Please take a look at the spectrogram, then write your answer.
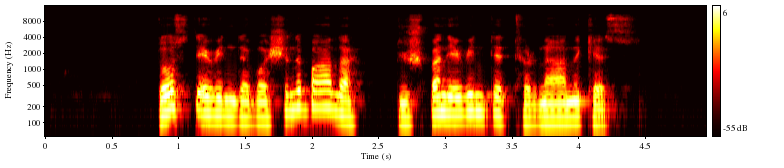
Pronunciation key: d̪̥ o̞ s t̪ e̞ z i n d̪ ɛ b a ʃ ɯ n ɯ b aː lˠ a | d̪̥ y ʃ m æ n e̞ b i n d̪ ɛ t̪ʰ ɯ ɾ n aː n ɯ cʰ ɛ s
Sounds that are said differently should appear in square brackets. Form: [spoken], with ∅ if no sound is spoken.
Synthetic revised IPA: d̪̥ o̞ s t̪ e̞ [v] i n d̪ ɛ b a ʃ ɯ n ɯ b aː lˠ a | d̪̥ y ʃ m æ n e̞ [v] i n d̪ ɛ t̪ʰ ɯ ɾ n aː n ɯ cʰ ɛ s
